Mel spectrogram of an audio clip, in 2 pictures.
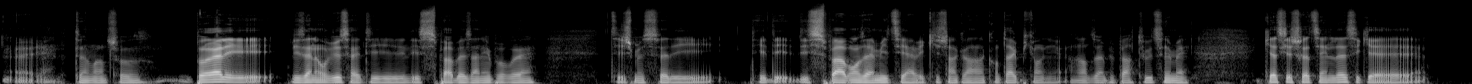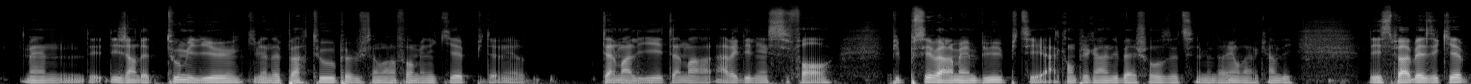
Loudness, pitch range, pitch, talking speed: -24 LUFS, 90-105 Hz, 95 Hz, 215 wpm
